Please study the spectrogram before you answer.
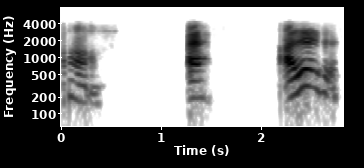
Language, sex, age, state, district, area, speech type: Kannada, female, 60+, Karnataka, Chamarajanagar, urban, conversation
